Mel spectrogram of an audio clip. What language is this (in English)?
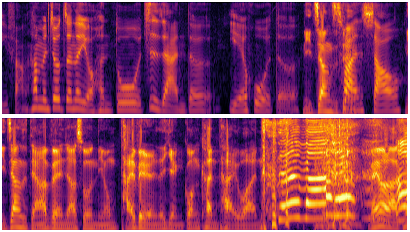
Chinese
